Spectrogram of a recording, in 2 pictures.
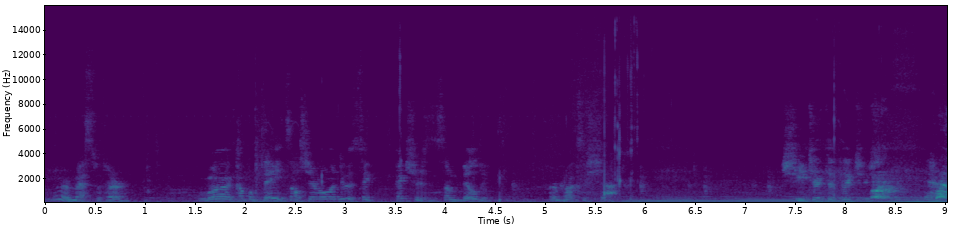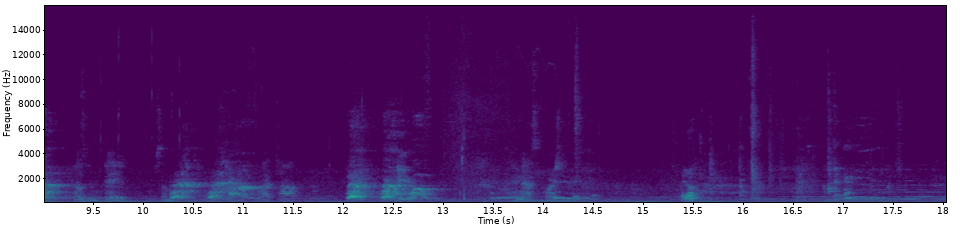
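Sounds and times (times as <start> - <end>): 
steady low hum: 0.0 - 18.0
speech: 0.3 - 6.4, 7.4 - 14.6, 15.4 - 15.8
several dogs barking and yipping: 8.3 - 9.2, 10.2 - 11.2, 12.0 - 13.0, 15.4 - 15.8.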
